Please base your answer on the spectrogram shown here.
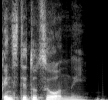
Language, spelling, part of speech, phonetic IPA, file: Russian, конституционный, adjective, [kən⁽ʲ⁾sʲtʲɪtʊt͡sɨˈonːɨj], Ru-конституционный.ogg
- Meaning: constitutional (relating to the (legal or political) constitution)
